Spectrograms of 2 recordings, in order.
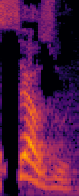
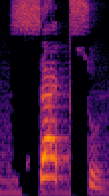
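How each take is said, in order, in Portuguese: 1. O x tem som de z. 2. O x tem som de ks. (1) "Tem som de Z?" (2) "esse X tem som de K S"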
